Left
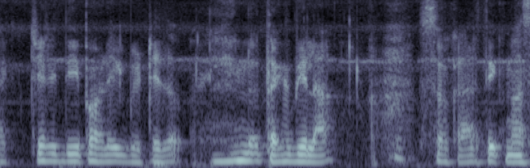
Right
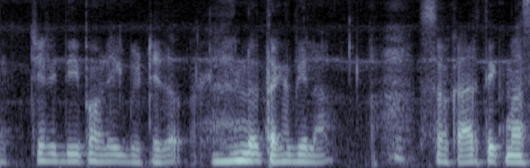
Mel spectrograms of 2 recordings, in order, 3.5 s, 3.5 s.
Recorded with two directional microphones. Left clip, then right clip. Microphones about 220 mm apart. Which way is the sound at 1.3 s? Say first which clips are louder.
Right 6 dB; 20° right (ahead or behind).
